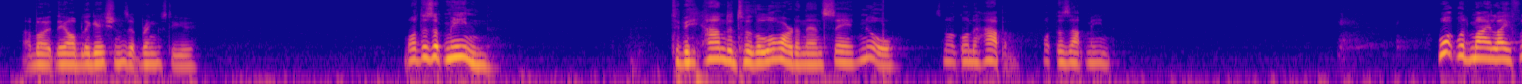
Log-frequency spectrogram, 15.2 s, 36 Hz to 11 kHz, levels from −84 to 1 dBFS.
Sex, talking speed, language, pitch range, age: male, 135 wpm, English, 140-235 Hz, 30-49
